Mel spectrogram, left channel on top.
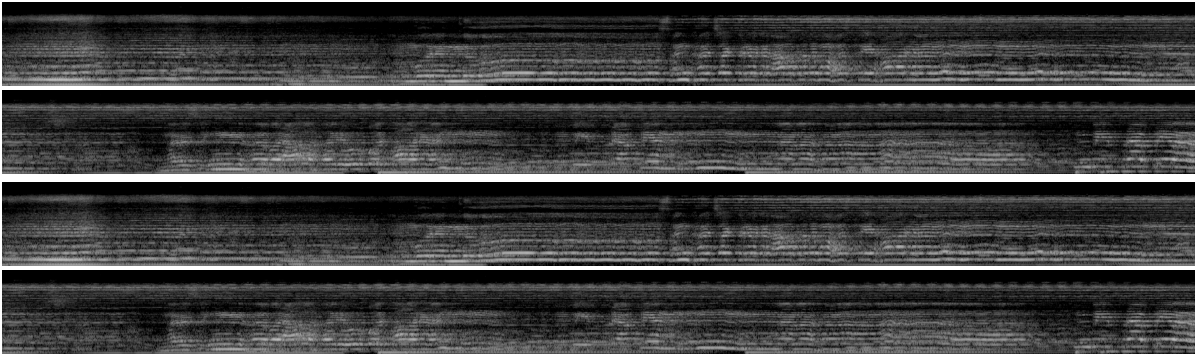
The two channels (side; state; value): both; identical; correlation 1.00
